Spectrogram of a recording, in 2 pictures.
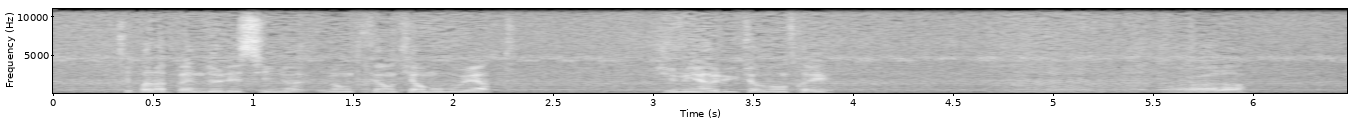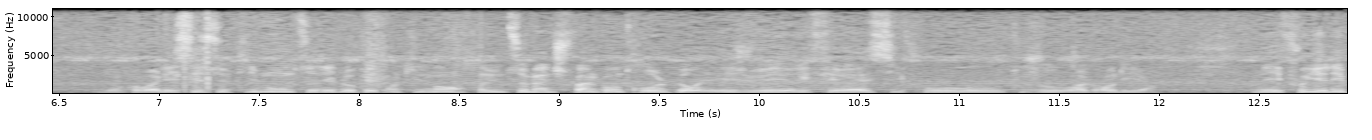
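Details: Honey bees at a rescued drone-laying colony, producing frequent bursts of deep, warbling buzz that come in quick succession, almost continuous in the second half over a steady hive hum.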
